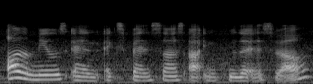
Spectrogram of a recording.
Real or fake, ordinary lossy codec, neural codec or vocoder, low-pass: real; none; none; 7.2 kHz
